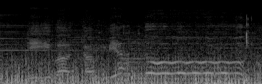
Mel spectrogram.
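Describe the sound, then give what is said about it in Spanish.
A helicopter's steady, droning rumble fills the background at a constant level, with a faint whining tone riding on top and brief murmurs of voices mixed in. “Hay un helicóptero, boludo. Se escucha un helicóptero.”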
